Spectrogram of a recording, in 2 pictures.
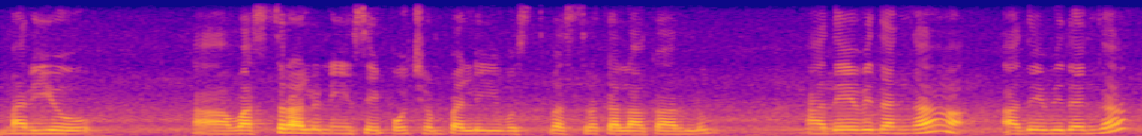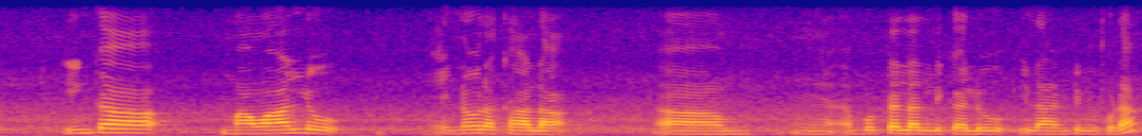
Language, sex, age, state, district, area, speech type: Telugu, female, 45-60, Telangana, Ranga Reddy, rural, spontaneous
